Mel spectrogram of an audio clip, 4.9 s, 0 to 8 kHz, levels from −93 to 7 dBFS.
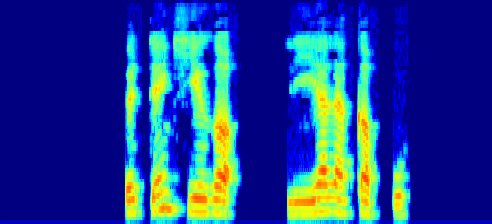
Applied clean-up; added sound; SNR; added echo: none; none; none; none.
